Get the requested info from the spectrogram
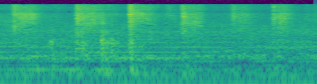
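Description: A spoon stirring granulated sugar into ghee-roasted semolina in a pan: gritty scraping strokes about two a second, over a steady low hum.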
